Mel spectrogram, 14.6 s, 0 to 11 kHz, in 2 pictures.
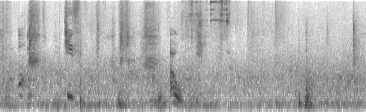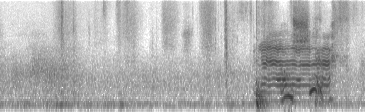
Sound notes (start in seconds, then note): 0.7 chuckles; 2.2 she gasps; 3.7 keys jingle; 8.4 shuffling; 10.6 foot steps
